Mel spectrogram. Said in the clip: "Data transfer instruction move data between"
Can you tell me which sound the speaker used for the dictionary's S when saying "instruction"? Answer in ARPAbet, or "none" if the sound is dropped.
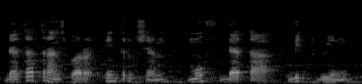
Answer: none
